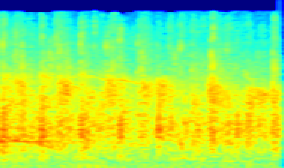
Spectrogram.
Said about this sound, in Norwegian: Og så klapper litt. Ja.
